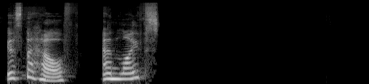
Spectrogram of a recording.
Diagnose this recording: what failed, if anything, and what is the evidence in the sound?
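The network stage failed, likely through a long network dropout. The speech stops at 1.57 s, and a brief buzzy continuation of the last sound fades into about 1.6 s of silence. Speech resumes at 3.28 s with the missing stretch gone. A spectrogram shows a smeared tail, then an empty gap.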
